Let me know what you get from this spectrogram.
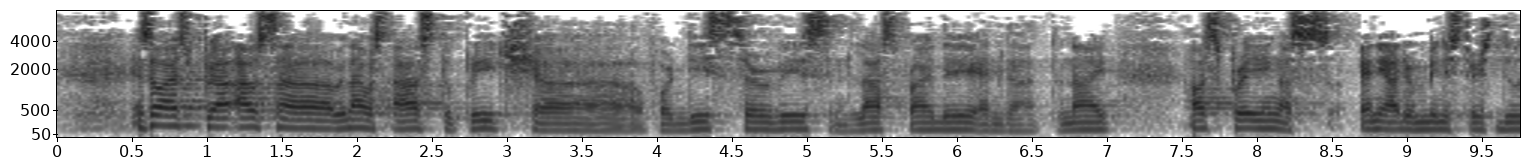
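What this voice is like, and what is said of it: Filipino English accent. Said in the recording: “my Filipino English accent”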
